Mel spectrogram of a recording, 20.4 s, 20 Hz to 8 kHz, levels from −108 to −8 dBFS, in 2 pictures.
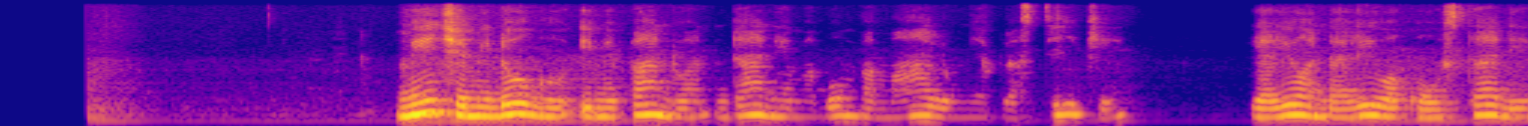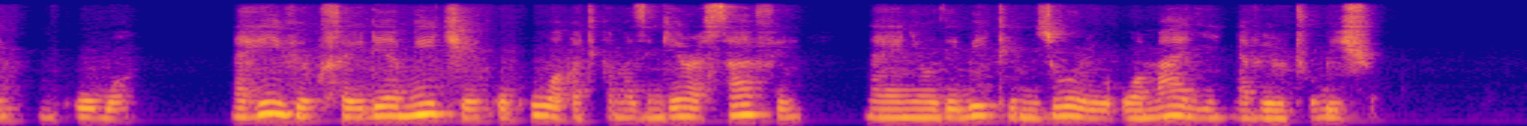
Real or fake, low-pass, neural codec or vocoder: real; 7.2 kHz; none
